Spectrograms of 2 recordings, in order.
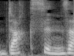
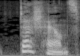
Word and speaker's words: Dachshund: It's not Dachshund. – Yep. It's Dachshund.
